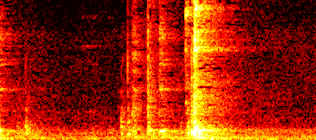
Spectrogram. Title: Cách xử lý xe tay ga , AB, hết điện ắc quy, hết Bình tại nhà thật đơn giản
